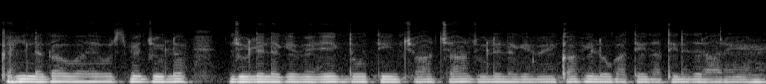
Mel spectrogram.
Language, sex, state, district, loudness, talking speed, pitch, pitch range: Hindi, male, Rajasthan, Jaipur, -16 LUFS, 220 wpm, 120 Hz, 115-120 Hz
